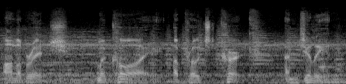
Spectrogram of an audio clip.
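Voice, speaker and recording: A man narrating a children's adventure storybook from a script as its narrator. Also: measured pace. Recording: narration over very loud music, rumbling effects.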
